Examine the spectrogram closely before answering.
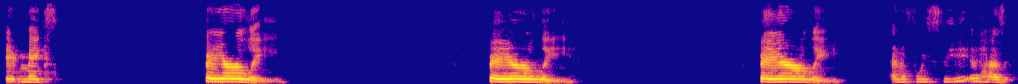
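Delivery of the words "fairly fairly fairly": fairly repeated, air stretched, louder; teacher drilling fairly louder; sounding out fairly. Shown as a demonstration. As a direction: model fairly three times, leaning on air. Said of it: "if I add the L Y".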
